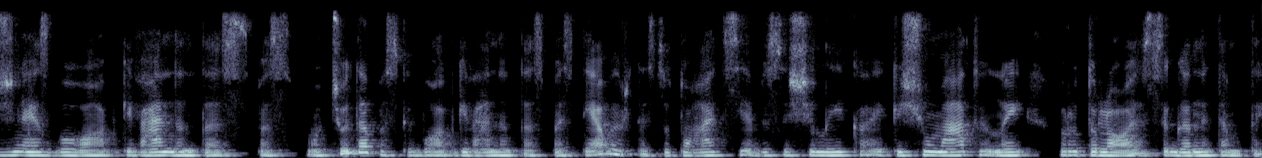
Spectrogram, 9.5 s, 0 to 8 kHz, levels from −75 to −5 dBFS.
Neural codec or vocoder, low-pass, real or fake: none; 7.2 kHz; real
